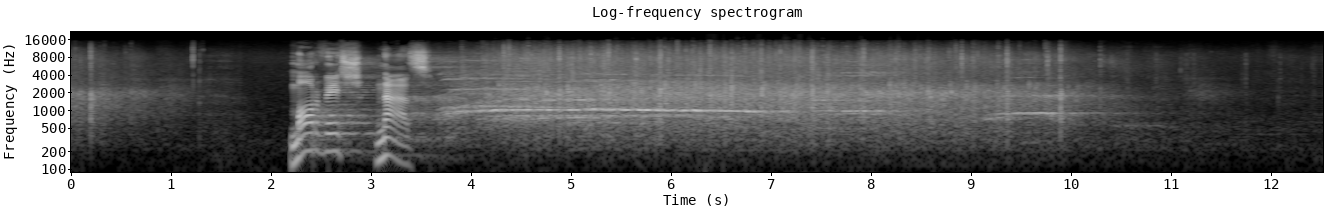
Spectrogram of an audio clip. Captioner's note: applause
